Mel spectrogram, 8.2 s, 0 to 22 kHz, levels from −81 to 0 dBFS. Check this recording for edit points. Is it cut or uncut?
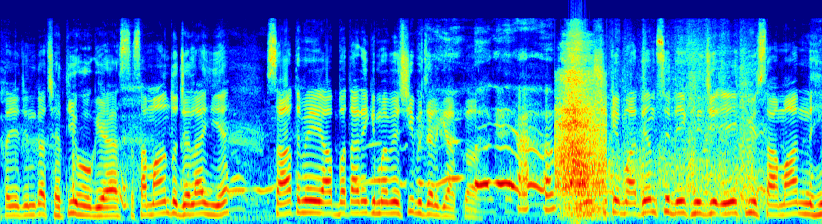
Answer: cut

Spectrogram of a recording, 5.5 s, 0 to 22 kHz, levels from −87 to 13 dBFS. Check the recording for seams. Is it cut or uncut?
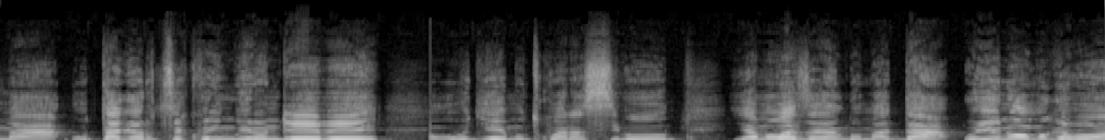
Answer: cut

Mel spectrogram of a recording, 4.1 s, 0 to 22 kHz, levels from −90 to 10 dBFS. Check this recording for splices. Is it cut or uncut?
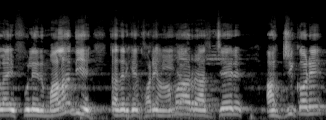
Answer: cut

